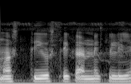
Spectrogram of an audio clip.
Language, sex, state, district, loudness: Hindi, male, Chhattisgarh, Raigarh, -15 LUFS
